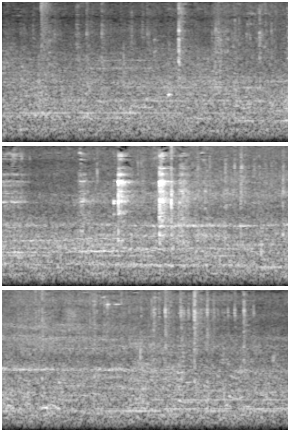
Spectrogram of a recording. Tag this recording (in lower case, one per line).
speech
